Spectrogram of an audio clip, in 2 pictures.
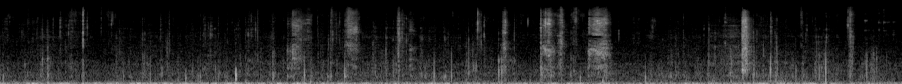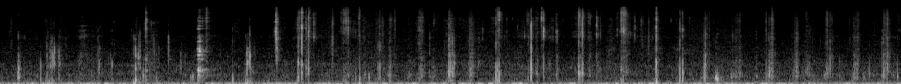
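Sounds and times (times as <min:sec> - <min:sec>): crunchy chewing of broccoli: 0:00.0 - 0:18.0.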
